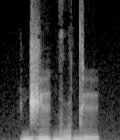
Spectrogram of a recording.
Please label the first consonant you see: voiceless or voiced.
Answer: voiced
